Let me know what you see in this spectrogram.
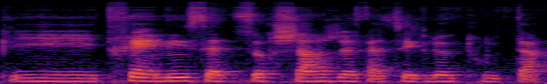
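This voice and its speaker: A woman with a Quebec accent, somewhat breathy, fairly low in pitch, at a moderate pace. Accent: Québécois French. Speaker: wellness coach. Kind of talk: live stream talk. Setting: live video stream.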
